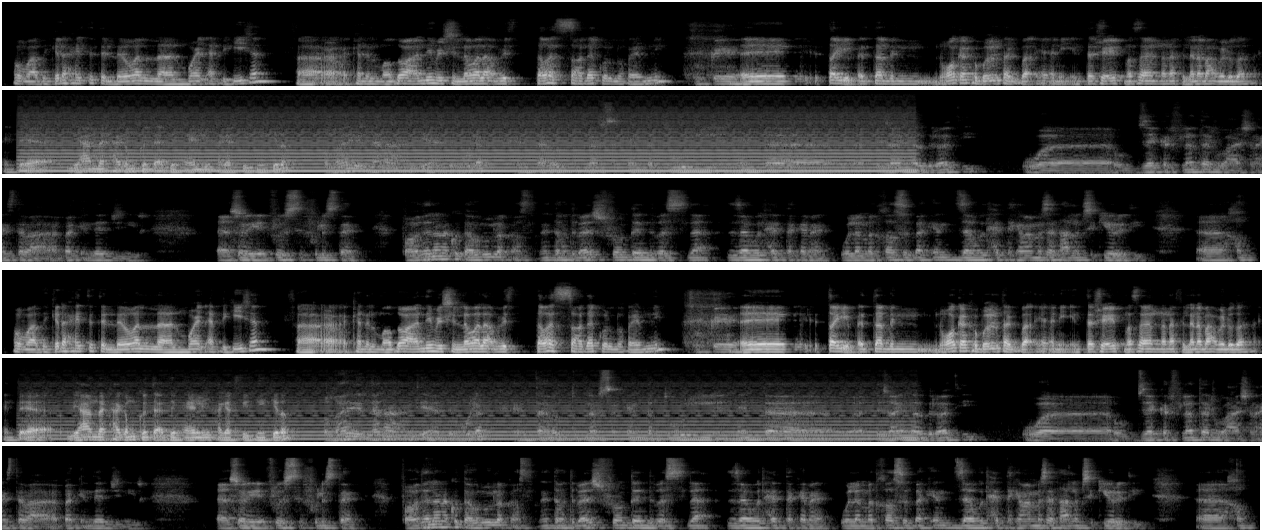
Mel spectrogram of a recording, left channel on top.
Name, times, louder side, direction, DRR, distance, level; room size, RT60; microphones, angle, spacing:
voice 1, 0.0-15.6, right 5 dB, 85° right, 0.5 m, -22 dB
voice 2, 6.9-7.4 15.8-22.3 22.8-27.1 27.3-37.6, right 1 dB, 70° right, 2.2 m, -32 dB
sound 1, 12.7-21.7, left 5 dB, 85° left, 1.7 m, -29 dB
6.8 x 6.4 x 3.2 m
head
